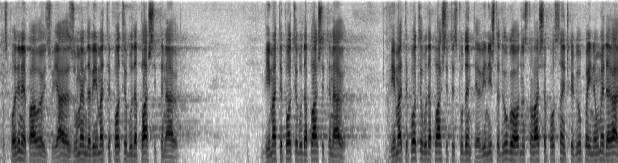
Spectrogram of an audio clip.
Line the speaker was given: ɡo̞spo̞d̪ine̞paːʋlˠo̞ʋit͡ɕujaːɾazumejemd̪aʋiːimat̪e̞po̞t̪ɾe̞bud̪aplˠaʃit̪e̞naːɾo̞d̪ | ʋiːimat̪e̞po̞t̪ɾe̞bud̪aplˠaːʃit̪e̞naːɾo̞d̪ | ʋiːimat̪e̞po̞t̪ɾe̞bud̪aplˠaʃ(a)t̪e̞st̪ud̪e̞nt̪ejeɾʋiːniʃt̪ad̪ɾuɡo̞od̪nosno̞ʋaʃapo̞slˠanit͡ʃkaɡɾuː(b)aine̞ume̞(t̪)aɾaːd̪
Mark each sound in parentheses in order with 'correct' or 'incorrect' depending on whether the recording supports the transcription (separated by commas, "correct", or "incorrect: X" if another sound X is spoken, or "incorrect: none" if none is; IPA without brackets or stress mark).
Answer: incorrect: i, incorrect: p, incorrect: d̪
